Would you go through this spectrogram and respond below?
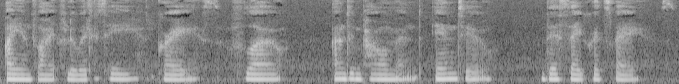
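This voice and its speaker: A woman guides a meditation at an extremely unhurried pace, leaving long pauses between short phrases. Her tone is dark and relaxed, soft and soothing, with noticeable vocal fry. A faint ambient noise sits behind her voice. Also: lowish voice, rough recording.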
